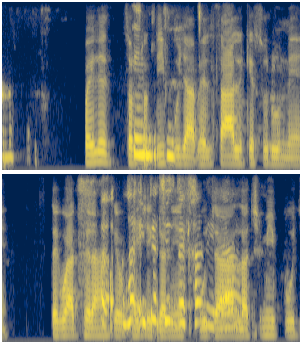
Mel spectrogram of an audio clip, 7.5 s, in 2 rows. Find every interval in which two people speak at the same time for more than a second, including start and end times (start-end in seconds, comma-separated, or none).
5.0-6.5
